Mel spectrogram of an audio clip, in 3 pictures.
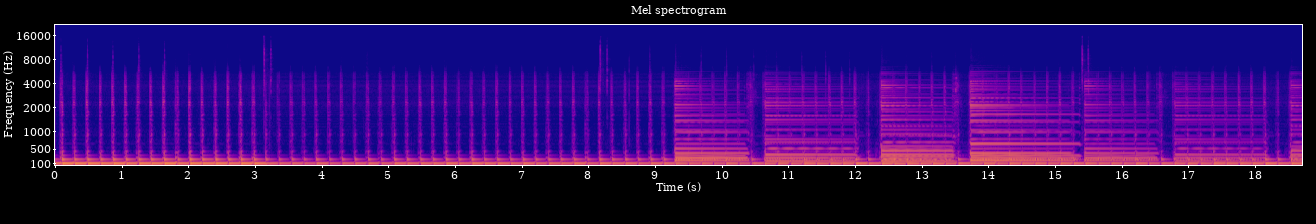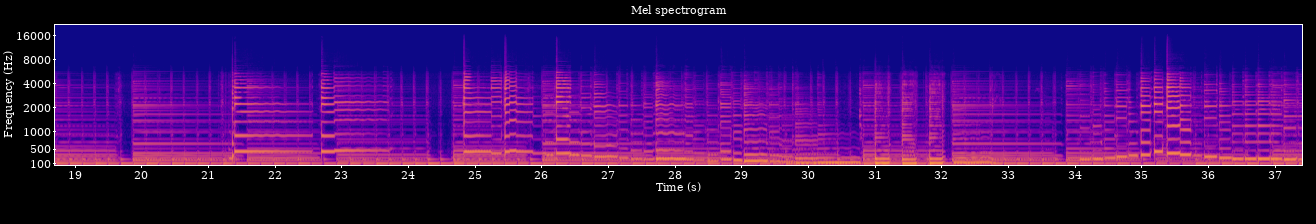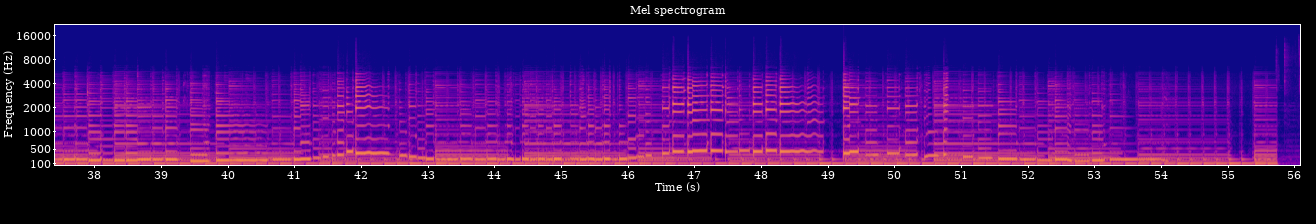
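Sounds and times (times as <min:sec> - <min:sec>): electric guitar melody: 0:00.0 - 0:56.0
low guitar drone: 0:00.0 - 0:56.0.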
